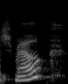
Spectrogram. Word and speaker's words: Schmehl: special guest for today's stream uh Dr Roland schmel I didn't actually check with you about pronunciation of your last name so I forgot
